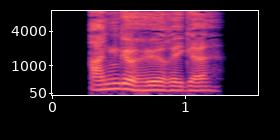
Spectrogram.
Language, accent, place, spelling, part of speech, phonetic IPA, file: German, Germany, Berlin, Angehörige, noun, [ˈanɡəˌhøːʁɪɡə], De-Angehörige.ogg
- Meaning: female equivalent of Angehöriger: female relative/next of kin/relation; female member (of an organization): female national (of a country)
